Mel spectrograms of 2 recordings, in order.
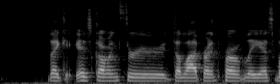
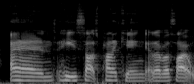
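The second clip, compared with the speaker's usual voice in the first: ordinary talk, nothing marked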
